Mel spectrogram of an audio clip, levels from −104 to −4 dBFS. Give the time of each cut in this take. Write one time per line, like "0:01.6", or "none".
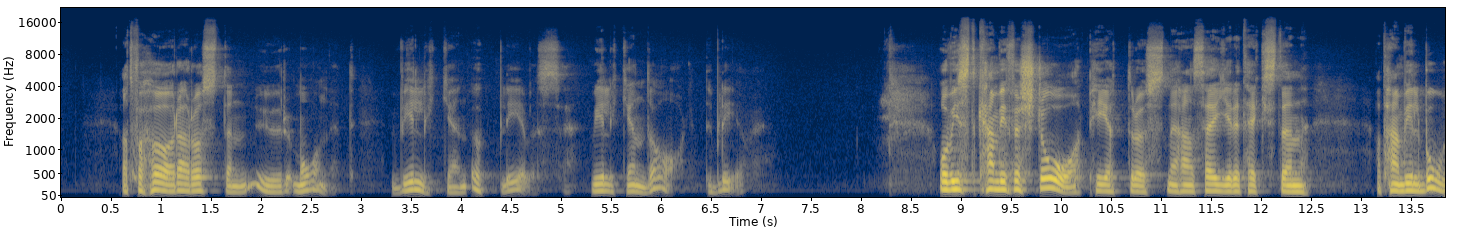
none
